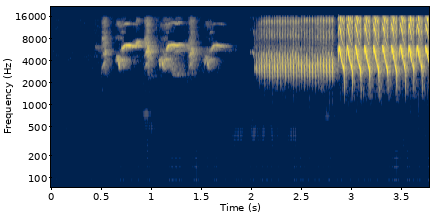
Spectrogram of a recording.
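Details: Canary song used to get quiet canaries singing: a few scattered chirps, then a continuous harsh buzzing trill, switching abruptly to a loud rapid rolling series of high notes.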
